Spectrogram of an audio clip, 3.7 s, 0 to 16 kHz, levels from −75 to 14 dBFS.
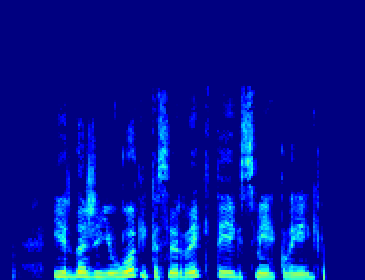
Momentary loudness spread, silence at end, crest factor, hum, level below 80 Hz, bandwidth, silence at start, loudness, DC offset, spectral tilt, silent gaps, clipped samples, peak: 10 LU; 0.4 s; 18 dB; none; -84 dBFS; 11.5 kHz; 0.55 s; -29 LUFS; under 0.1%; -3.5 dB/octave; none; under 0.1%; -12 dBFS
